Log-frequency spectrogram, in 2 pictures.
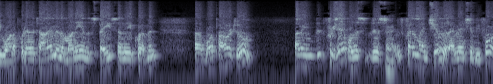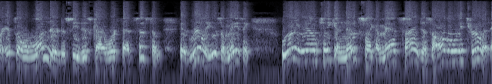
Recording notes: Hit the phones.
